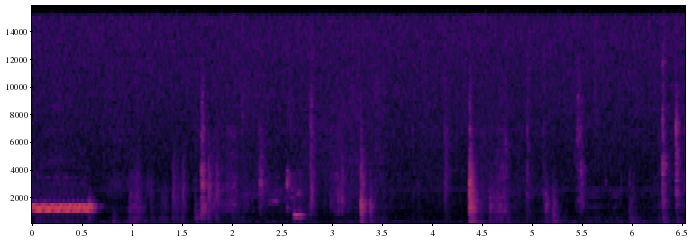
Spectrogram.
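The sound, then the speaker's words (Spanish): A telephone rings with an incoming call: one short, bright electronic ring at the very start, then faint, scattered clicks and ticks fill the rest of the quiet stretch. “Tenemos una llamada aquí.”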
